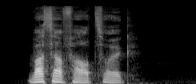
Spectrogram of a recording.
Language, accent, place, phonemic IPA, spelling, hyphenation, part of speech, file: German, Germany, Berlin, /ˈvasɐˌfaːɐ̯t͡sɔɪ̯k/, Wasserfahrzeug, Was‧ser‧fahr‧zeug, noun, De-Wasserfahrzeug.ogg
- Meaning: watercraft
